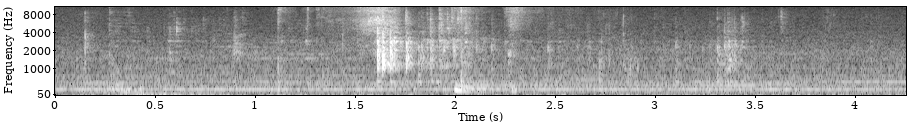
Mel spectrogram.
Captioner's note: dice rattling softly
